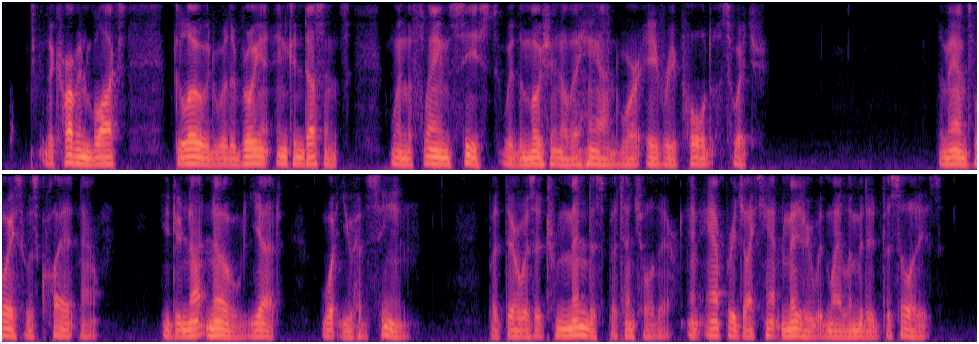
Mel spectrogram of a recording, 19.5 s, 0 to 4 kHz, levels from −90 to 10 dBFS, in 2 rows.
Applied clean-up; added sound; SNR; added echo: none; none; none; none.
